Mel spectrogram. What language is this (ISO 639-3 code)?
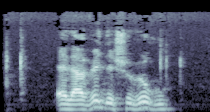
fra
